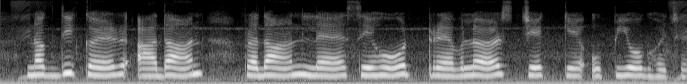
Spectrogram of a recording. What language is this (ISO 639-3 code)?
mai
